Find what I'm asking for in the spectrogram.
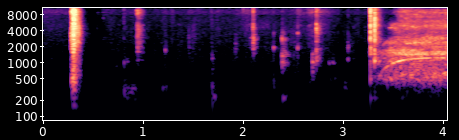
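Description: After a few light clicks of tweezers, a papercraft heat tool switches on and blows a loud, steady rush of hot air over a handmade card, continuing to the end.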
